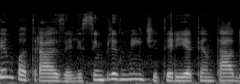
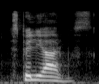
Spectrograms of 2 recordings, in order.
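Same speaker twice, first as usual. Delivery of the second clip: loud, sharp spell cast; shouted spell; 7 dB louder than usual. A narrator's reading. Remus disarming two bullies, shouting the spell. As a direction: fling the spell out at full voice. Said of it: "ele gritou".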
